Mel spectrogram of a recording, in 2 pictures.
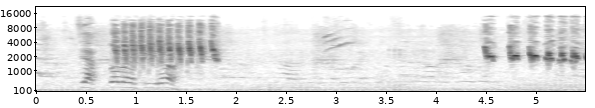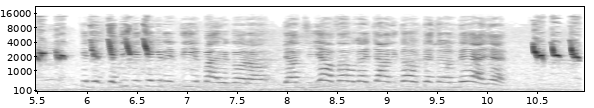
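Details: Greater green leafbird, Cililin, kapas tembak song style: varied phrases of fast chattering bursts, sliding whistles and warbled notes, with short pauses between rapid repeated notes, all over a steady low background hum.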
